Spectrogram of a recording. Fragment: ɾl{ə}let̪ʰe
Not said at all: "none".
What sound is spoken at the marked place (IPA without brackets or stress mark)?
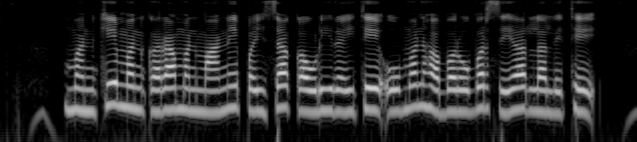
ə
